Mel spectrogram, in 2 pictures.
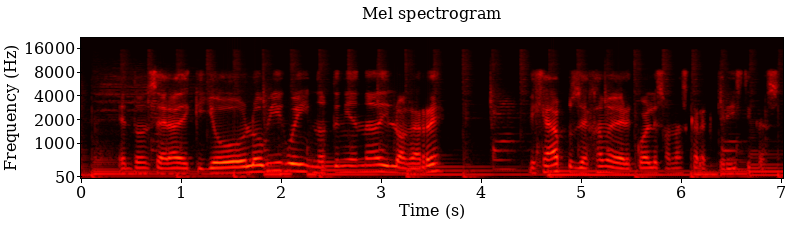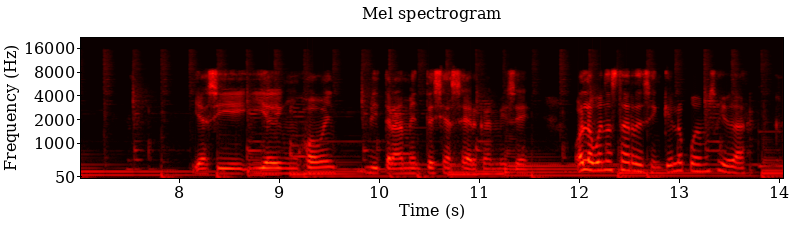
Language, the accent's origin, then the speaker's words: Spanish; Mexico; Pues yo, como buen mexicano, güey, de que no, nada más.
